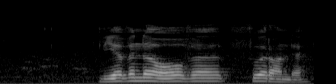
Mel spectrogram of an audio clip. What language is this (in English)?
Afrikaans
